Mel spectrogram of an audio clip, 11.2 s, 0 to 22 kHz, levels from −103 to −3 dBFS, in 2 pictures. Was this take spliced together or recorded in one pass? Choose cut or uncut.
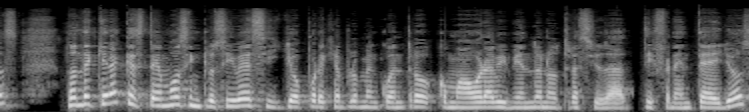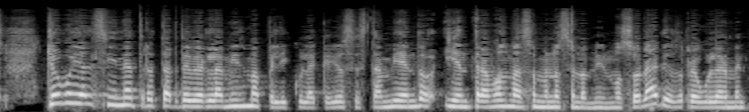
cut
